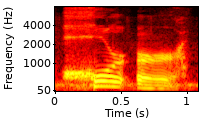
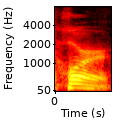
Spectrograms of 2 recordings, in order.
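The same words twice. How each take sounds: First: Both R sounds are pronounced separately. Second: The two R sounds are merged into one. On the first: "I don't say horror" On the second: "I sort of mashed the two R's, um, together"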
